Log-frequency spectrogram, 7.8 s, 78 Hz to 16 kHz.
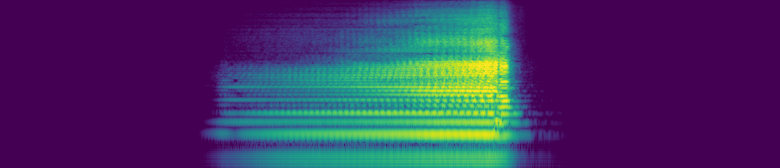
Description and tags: A recording of a sax growl on a baritone saxophone, played by my brother, Matthias, in the occasion of a soundtrack-battle 2007. We won the second prize!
